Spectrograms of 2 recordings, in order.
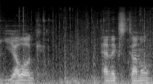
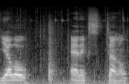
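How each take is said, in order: First: The first word ends with an 'ug' sound. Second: The first word ends with an 'oh' sound. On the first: The speaker calls it wrong. "They pronounce it Yellug" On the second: The speaker calls it right. "I'm going to go with yellow"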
